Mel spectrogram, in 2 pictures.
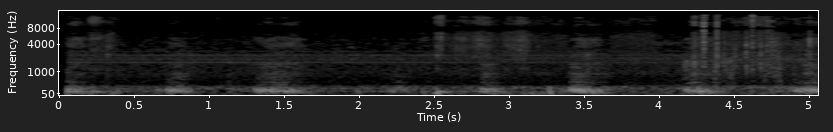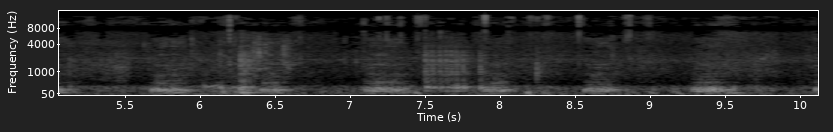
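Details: Sleeping dog snoring very loudly, with deep, rumbling snores repeating in rough rhythm with each breath and a faint background hiss; ordinary snoring.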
